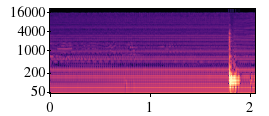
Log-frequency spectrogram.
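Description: Steady electrical hum of a live stage sound system in a gap in the music. One heavy drum beat lands near the end.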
